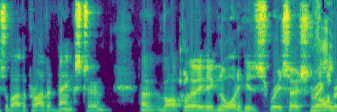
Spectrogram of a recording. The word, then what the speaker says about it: Volcker: That was the somebody told me I was pronouncing his name wrong. It's Volcker. Mm. Is that correct? – Yeah.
